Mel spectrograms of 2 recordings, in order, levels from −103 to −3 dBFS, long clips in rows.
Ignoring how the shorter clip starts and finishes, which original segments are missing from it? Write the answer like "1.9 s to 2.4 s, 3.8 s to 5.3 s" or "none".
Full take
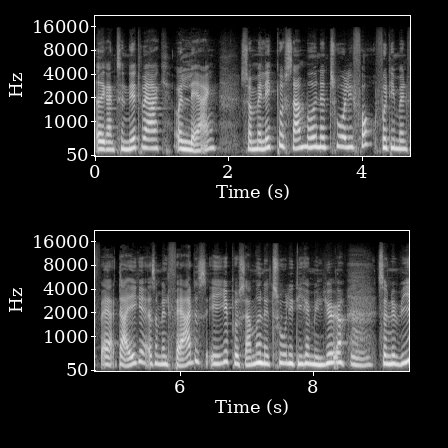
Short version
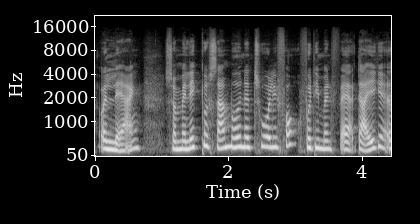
none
